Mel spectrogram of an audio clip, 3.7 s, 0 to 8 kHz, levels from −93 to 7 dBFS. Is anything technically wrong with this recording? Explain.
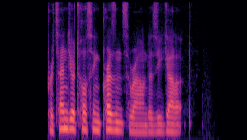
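Yes. From 3.04 s to the end at 3.71 s, the real background gives way to comfort noise, a smoother, detail-free noise about 1 dB quieter. That's likely discontinuous transmission: the sender stopped sending once speech ended, and the receiver filled the gap with synthetic noise.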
